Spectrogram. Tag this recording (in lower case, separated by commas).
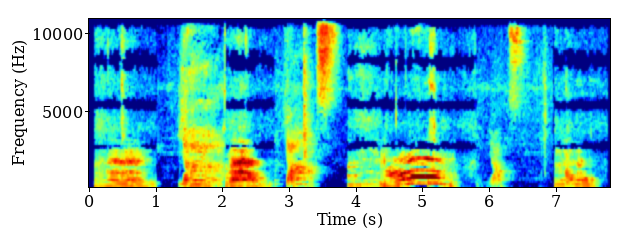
speech, yip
